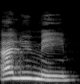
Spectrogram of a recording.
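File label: "allumer", French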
